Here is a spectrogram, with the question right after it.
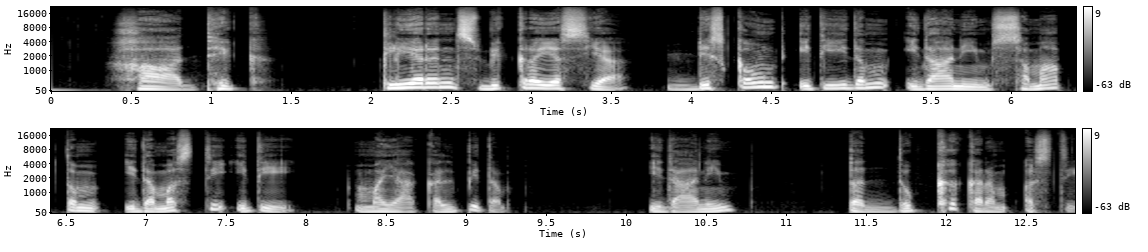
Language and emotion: Sanskrit, sad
